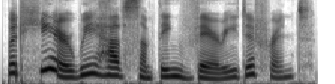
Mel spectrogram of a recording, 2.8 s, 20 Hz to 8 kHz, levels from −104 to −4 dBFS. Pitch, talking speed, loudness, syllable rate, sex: 225 Hz, 150 wpm, -17 LUFS, 5.2 syllables/s, female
